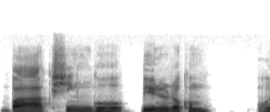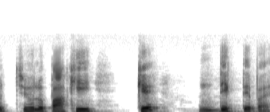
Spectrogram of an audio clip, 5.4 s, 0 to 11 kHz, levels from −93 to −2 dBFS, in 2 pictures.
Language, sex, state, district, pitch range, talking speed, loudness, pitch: Bengali, male, West Bengal, North 24 Parganas, 145-165 Hz, 110 wpm, -19 LUFS, 150 Hz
